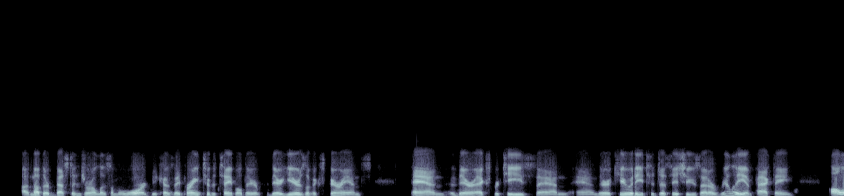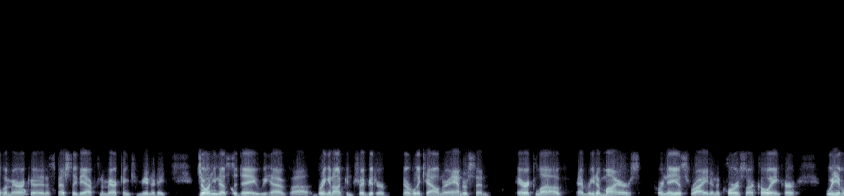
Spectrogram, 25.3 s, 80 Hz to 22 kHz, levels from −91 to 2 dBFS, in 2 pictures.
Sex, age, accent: male, 50-69, American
